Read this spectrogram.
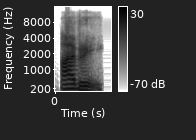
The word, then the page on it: ivory: Indian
